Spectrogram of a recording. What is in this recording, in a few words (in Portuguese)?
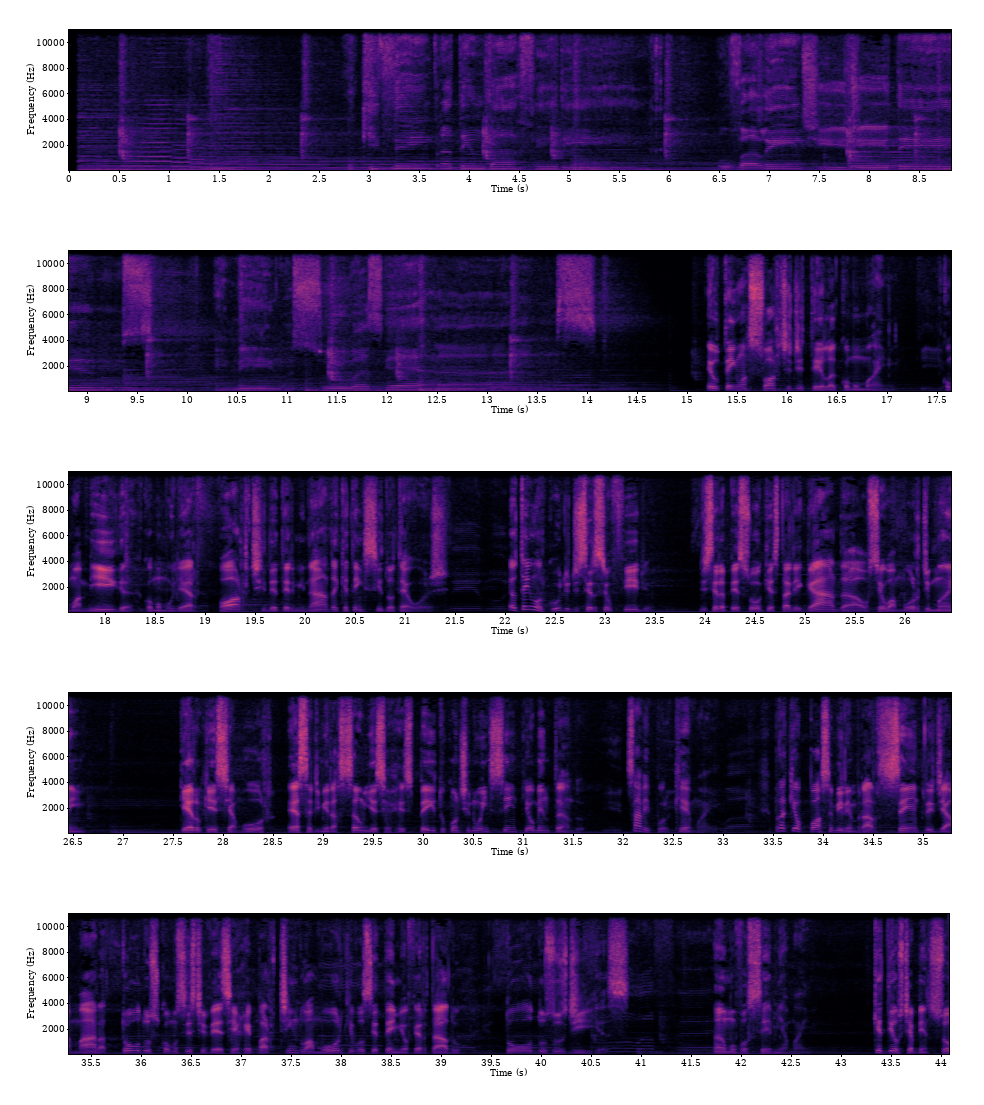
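DIA DAS MAES RELIGIOSOS male, telemensagem; DIA DAS MAES RELIGIOSOS MASC; Padre Fabio de Melo; telemensagem dia das maes diversos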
